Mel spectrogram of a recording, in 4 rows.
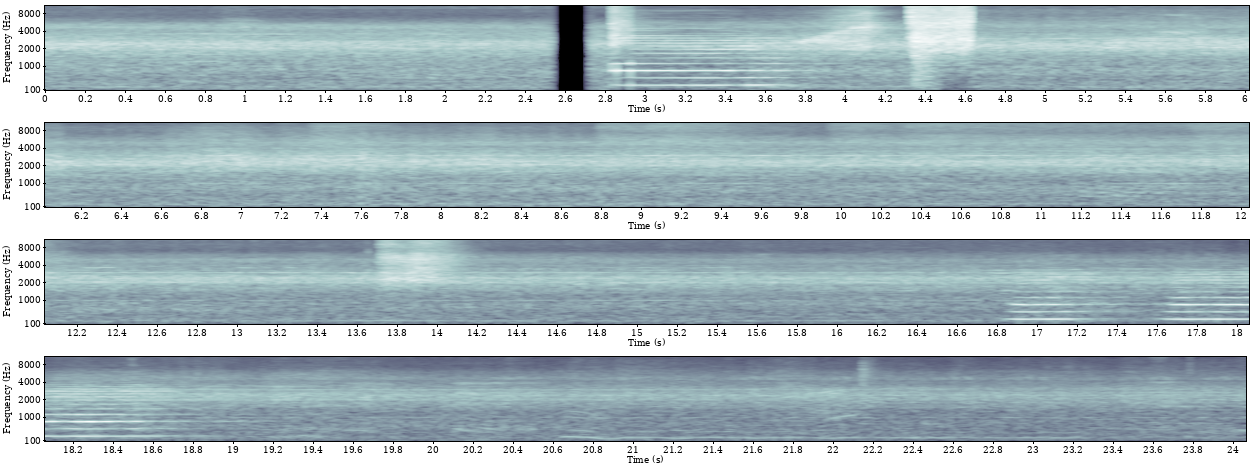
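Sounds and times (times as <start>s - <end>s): train wheels rumbling on rails: 3.7s - 24.0s
short loud noise burst: 3.8s - 4.6s.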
